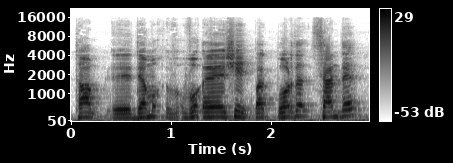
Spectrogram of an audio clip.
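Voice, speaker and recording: A man playing a game over voice chat in casual talk, giving quick orders to his teammates. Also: a little high, fairly even intonation, a bit bright. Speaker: player on voice chat.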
